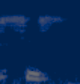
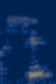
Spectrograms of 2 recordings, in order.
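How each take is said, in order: First: The final S sound is pronounced. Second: The final S sound is silent. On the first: The number stands on its own. "se prononce euh, avec S à la fin si elle s'utilise euh, à part" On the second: A noun starting with a consonant follows. "on dit sans S à la fin en nombre six"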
